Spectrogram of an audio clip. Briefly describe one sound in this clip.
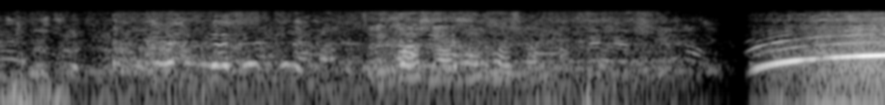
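Children chatter outdoors.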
